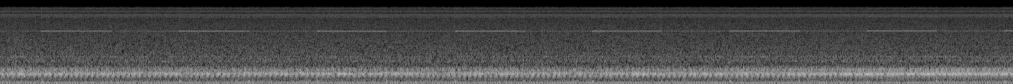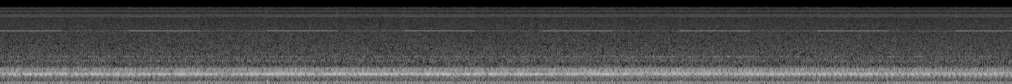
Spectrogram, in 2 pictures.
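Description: A Cessna 152's four-cylinder Lycoming O-235 engine and propeller droning steadily, heard from inside the cabin in flight, getting slightly louder partway through.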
